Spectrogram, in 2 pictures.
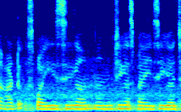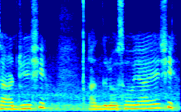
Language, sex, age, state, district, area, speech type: Telugu, female, 18-30, Telangana, Ranga Reddy, urban, spontaneous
